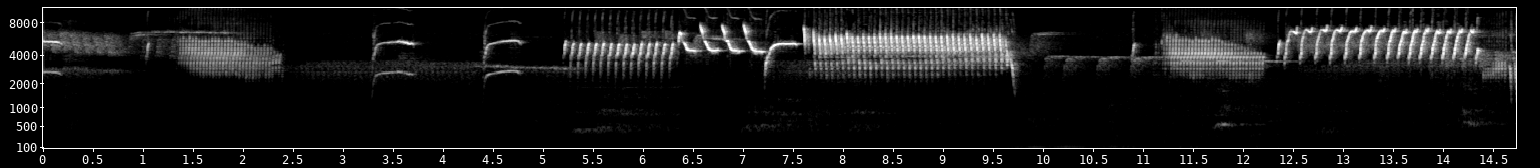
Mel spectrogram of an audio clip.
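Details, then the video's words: Belgian canary singing a varied song of many different notes, gliding gradually from one note to the next: high whistled phrases, rapid trills and buzzy rolls, sustained bright rattling passages with brief pauses between phrases. "Magnífico Como canta este Canário Belga!"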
